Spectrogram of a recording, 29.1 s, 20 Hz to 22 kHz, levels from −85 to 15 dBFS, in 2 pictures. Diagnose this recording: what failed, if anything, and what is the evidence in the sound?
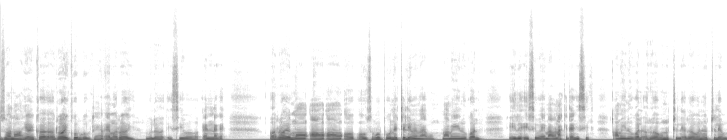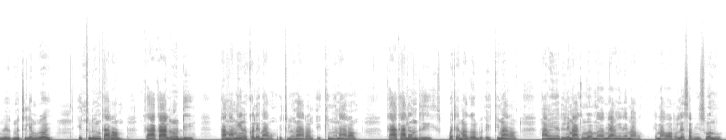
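Mains hum in the analogue wiring: a steady 60 Hz tone with low harmonics sits under the speech for the whole recording, roughly 15 dB below the signal. A ground loop or nearby transformer is coupling the power line into the signal path before conversion.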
